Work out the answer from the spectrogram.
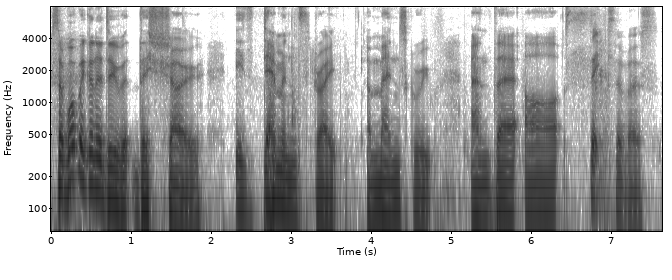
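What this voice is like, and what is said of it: Unusually low, deep voice. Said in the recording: “my voice has gone underground. Can you hear how low my voice is?”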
